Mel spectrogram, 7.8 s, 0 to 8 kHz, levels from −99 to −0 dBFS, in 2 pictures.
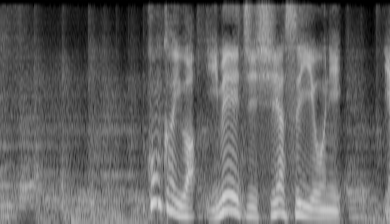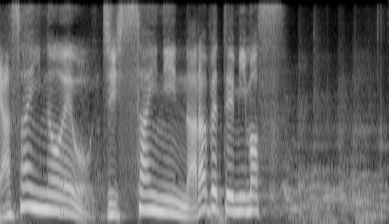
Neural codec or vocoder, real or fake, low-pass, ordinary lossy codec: codec, 24 kHz, 0.9 kbps, DualCodec; fake; 7.2 kHz; none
